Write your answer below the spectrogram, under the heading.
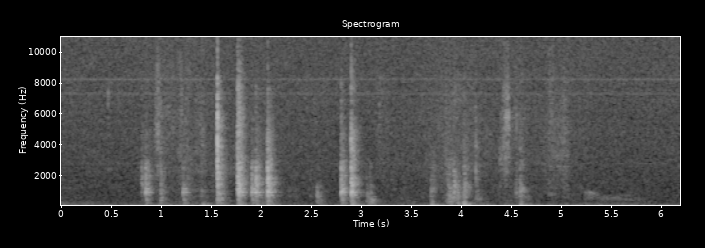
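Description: A run of sharp metal clicks and knocks, loudest about one and a half to three seconds in, as the parts of a Corbin bench swaging press and its die are handled.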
